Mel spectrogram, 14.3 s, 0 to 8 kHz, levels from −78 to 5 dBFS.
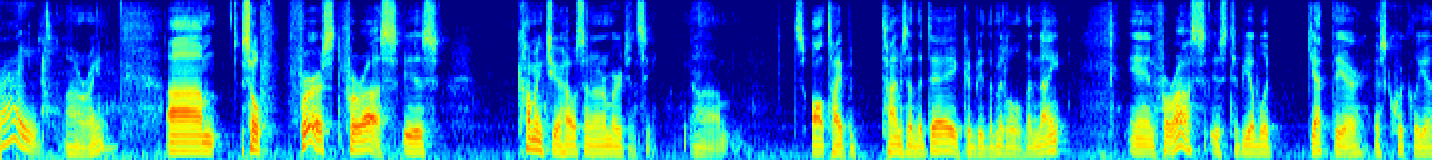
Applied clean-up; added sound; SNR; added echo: none; none; none; none.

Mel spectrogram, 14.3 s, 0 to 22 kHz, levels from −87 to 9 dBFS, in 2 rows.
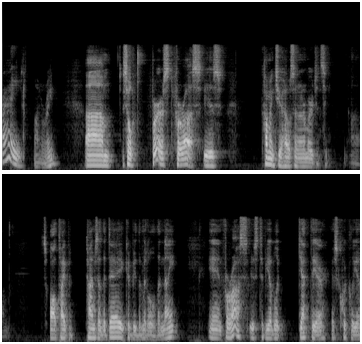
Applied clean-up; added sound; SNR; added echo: neural mask model DeepFilterNet 3.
